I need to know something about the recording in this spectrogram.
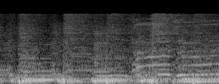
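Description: A live blues-rock band playing, with electric guitar over bass, drums and keyboards.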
